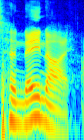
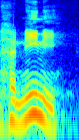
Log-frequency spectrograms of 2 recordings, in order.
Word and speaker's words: Hanani: He said, it's Hanani. I was saying Hanini, like panini.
